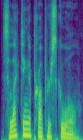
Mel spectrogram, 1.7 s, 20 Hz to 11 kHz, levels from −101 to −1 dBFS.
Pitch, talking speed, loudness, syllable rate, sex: 105 Hz, 145 wpm, -16 LUFS, 4.5 syllables/s, male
